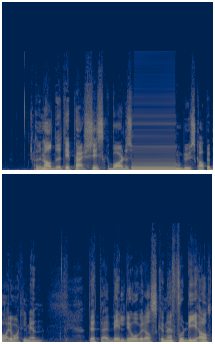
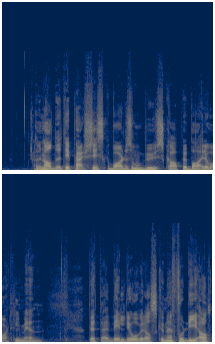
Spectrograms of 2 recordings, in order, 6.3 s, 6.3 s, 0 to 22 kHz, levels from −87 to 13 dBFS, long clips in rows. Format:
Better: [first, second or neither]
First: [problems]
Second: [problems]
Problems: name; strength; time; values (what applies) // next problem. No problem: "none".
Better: second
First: audio freezing; at 2 s for 0.5 s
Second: none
